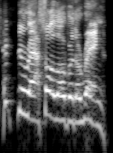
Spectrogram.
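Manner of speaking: high, loud battle yell; crescendo punchline. Shown as a demonstration. Coach showing a wrestler the big moment, loud yell. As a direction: hit the punchline at full force. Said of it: "build to a crescendo".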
